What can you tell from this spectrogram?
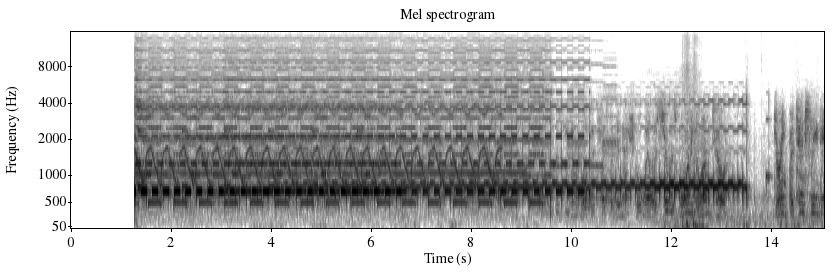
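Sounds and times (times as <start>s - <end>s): rising siren-like sweep: 1.3s - 13.3s
steady alert tone: 1.3s - 13.4s.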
